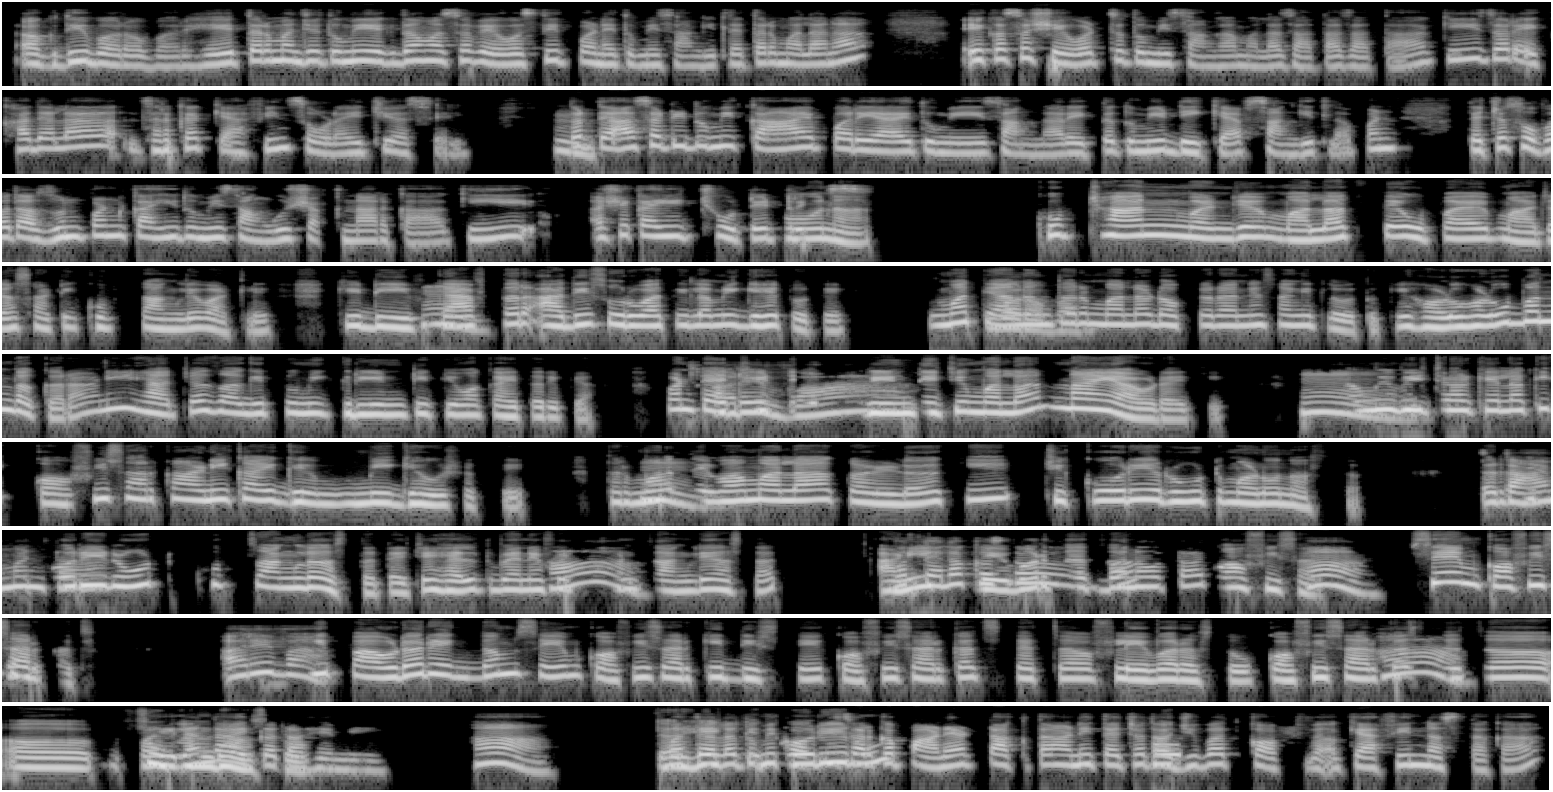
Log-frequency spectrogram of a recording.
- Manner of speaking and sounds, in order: in English: "ट्रिक्स?"; tapping; other background noise; in English: "बेनिफिट्स"; in English: "फ्लेव्हर"; in English: "फ्लेवर"
- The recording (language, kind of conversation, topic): Marathi, podcast, कॅफिनबद्दल तुमचे काही नियम आहेत का?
